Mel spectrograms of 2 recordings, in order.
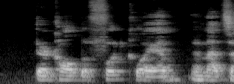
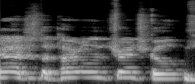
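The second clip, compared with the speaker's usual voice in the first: put-on casual voice, pitched up; nonchalant; 5 semitones higher than usual. Taxi driver who has seen everything, nonchalant. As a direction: imitate an unfazed cabbie. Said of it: "not so nonchalantly".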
